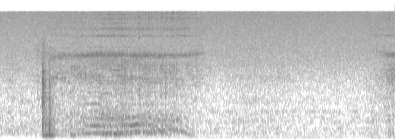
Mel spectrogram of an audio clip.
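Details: Person sleeping and snoring: a single loud rattling snort that trails into a fading noisy breath, then quiet; snoring.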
